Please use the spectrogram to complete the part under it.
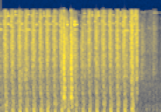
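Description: Automatic gunfire in Call of Duty: Warzone, a rapid, evenly spaced string of about fifteen shots lasting two seconds, moderately quiet and somewhat distant, ending abruptly.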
